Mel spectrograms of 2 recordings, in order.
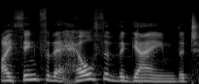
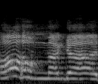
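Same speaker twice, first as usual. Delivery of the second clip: way too loud, high-pitched outburst; 7 semitones higher, 5 dB louder than usual. Reacting to a toy lion shown to the baby, too loud. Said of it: "too loud".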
